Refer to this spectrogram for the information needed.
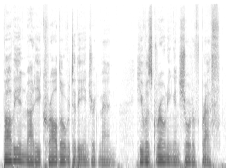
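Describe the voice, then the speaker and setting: A man's voice: low-pitched, fairly quick, dark tone, no echo, clean studio sound. A man narrating a scripted story for an audio drama.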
